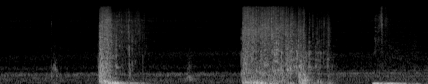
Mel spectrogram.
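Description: A metal bar strikes a wooden crate with heavy thuds.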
